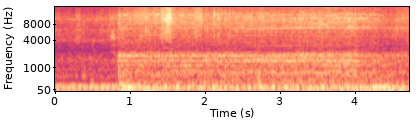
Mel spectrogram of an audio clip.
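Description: Off-road 4x4's engine running with a deep, steady rumble that grows fuller about a second in.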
